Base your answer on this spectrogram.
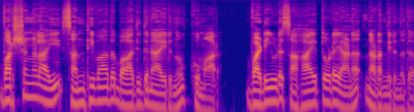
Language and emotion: Malayalam, neutral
